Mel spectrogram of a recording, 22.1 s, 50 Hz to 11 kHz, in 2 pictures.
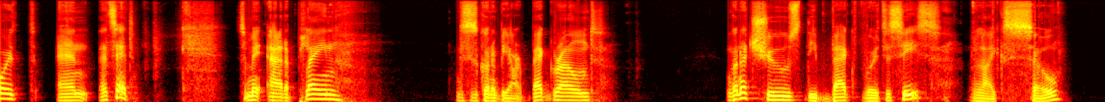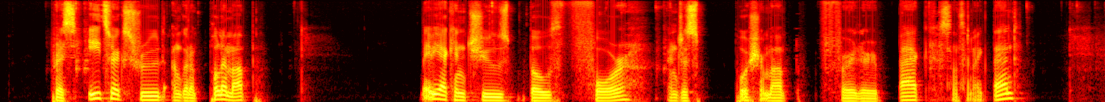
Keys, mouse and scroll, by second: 1.9 KP_1, 2.8 shift+a, 4.1-4.6 scroll down 2, 4.3 middle click, 4.6 s, 6.7 middle click, 7.6 Tab, 7.6-8.0 scroll down 3, 8.0 right click, 8.3 middle click, 8.6-9.4 scroll up 1, 9.4 click, 9.4-9.8 scroll up 2, 9.8 click, 10.3 middle click, 10.9 right click, 11.7 shift+right click, 12.8 e, 15.2 right click, 15.8 shift+middle click, 16.5 shift+right click, 16.7 shift+middle click, 17.2 scroll down 1, 17.6 shift+right click, 18.3 shift+right click, 18.9 g, 21.7 Tab, 21.9 middle click.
